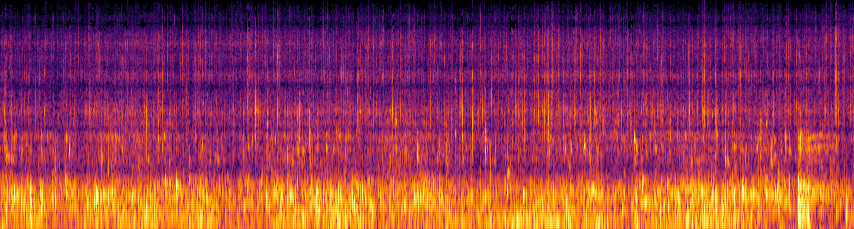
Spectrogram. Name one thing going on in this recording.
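Water rumbles and murmurs in a low, muffled wash, heard from underwater.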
